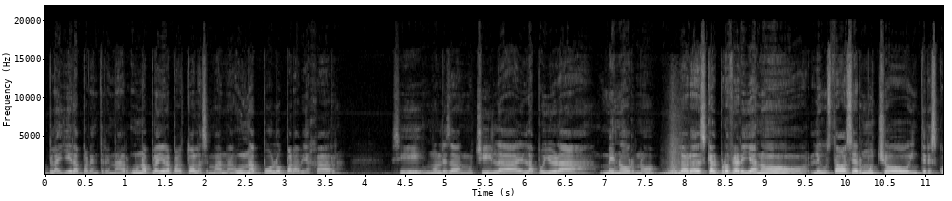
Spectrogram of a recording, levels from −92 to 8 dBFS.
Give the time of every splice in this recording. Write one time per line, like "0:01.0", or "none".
0:07.7

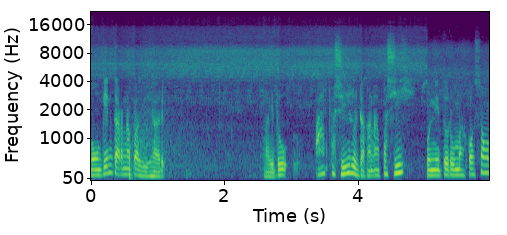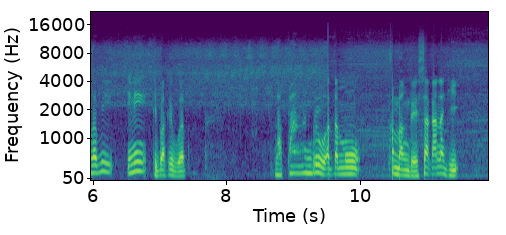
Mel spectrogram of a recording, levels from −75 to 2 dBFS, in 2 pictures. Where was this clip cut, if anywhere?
0:05.0
0:09.5

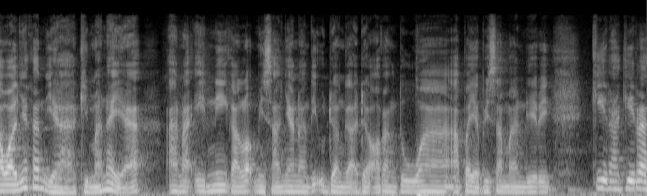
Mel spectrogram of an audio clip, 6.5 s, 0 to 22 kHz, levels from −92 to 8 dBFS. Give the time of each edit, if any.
none

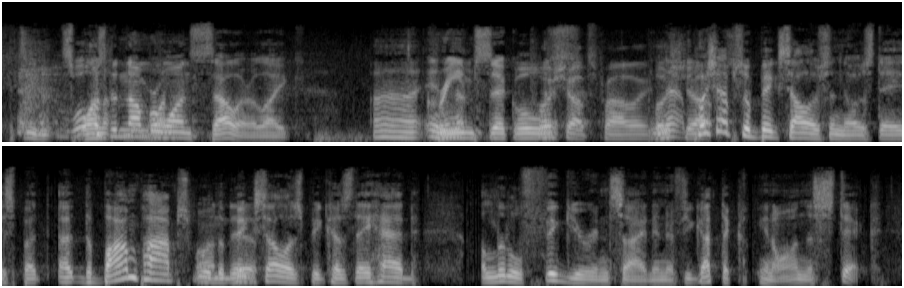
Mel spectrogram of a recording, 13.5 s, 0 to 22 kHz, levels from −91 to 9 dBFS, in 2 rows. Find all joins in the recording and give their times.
none

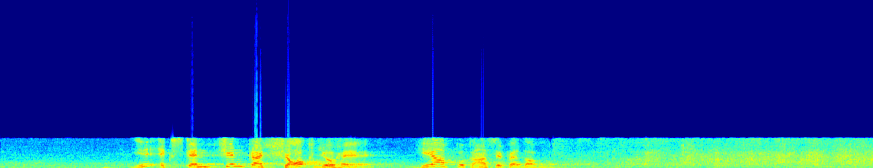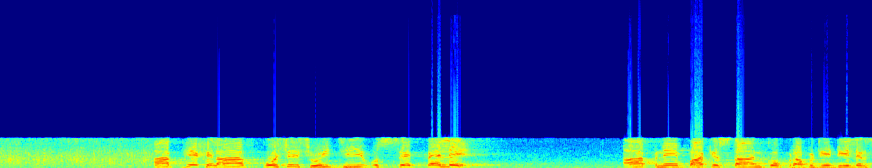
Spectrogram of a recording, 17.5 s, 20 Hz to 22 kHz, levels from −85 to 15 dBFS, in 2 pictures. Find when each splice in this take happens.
0:10.3

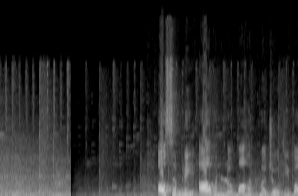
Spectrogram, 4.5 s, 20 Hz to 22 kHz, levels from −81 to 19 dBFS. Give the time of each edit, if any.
0:02.3

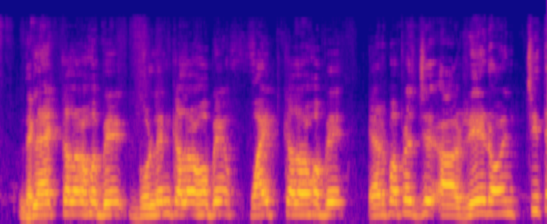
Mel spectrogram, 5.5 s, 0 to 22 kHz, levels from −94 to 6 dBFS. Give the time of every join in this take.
none

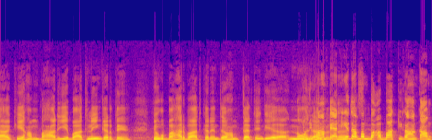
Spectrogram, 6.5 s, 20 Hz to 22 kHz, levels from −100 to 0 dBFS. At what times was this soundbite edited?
0:04.7

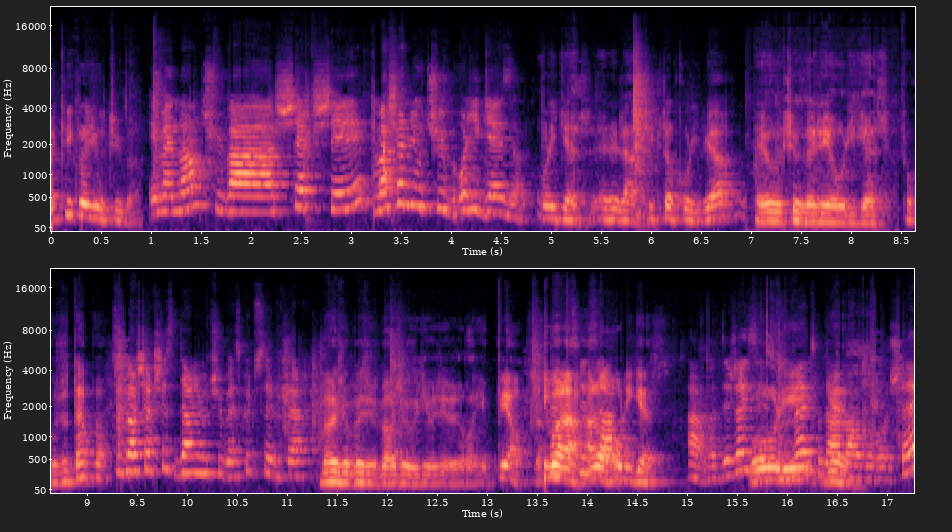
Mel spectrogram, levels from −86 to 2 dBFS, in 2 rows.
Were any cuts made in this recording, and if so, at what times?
none

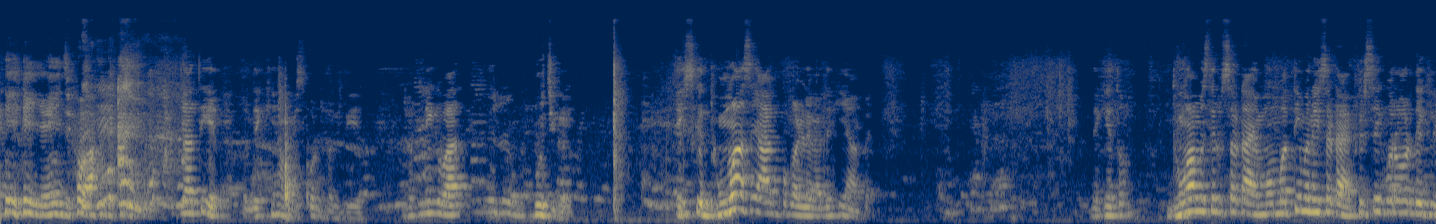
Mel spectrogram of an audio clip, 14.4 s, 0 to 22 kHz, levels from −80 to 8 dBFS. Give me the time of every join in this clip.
0:01.8
0:04.9
0:06.7

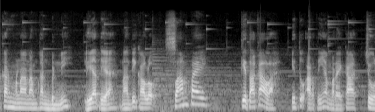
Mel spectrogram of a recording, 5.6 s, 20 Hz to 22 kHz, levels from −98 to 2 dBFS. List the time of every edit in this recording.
none

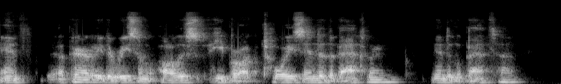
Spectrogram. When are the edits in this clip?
none

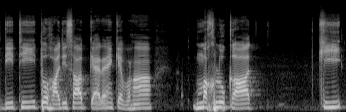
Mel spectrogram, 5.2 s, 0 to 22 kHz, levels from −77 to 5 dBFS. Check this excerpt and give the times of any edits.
none

